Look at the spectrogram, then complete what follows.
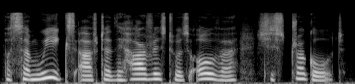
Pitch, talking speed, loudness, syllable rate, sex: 225 Hz, 170 wpm, -16 LUFS, 4.6 syllables/s, female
